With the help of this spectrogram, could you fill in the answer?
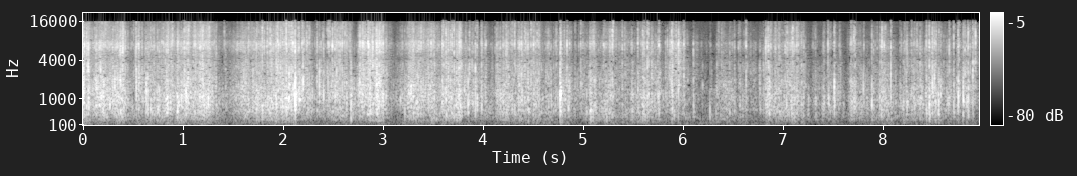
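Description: A small inflated clear plastic packing air pillow with blue print, hollow and air-filled, is held in both hands and squeezed and crinkled with fingertips and short nails. The result is continuous bright, dry crinkling and crackling with irregular bursts of louder crackles.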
